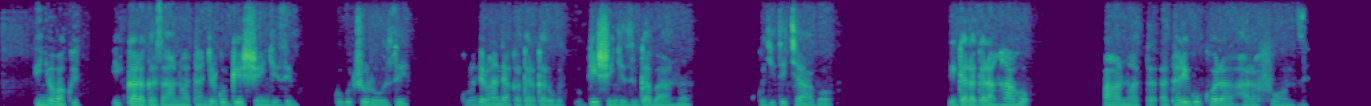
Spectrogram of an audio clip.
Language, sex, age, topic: Kinyarwanda, female, 18-24, finance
